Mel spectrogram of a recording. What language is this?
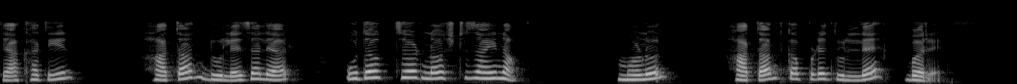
Konkani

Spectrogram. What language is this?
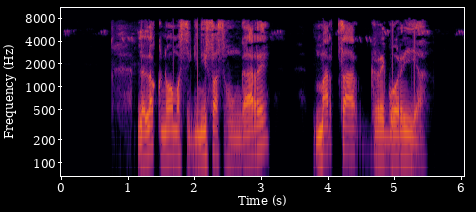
Esperanto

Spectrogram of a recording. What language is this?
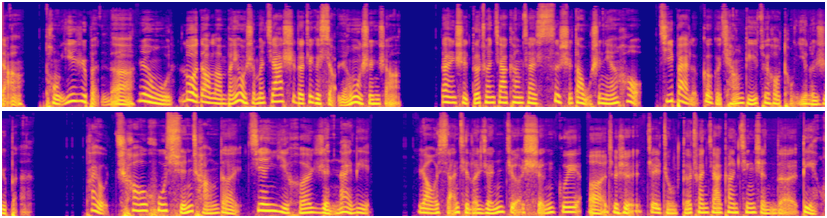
Chinese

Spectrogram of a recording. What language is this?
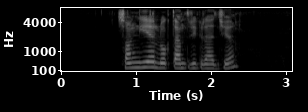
Nepali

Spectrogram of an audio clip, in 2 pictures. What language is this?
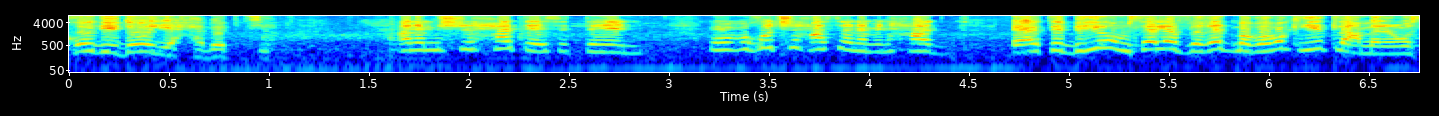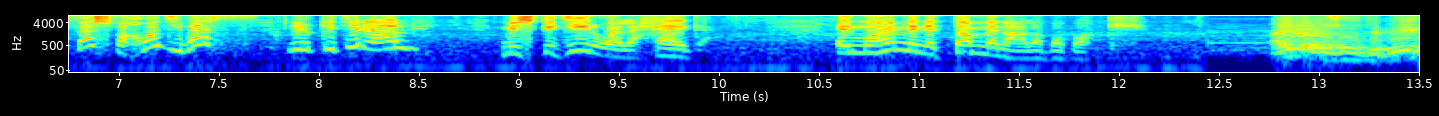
Arabic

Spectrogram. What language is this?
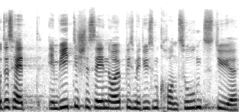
Swiss German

